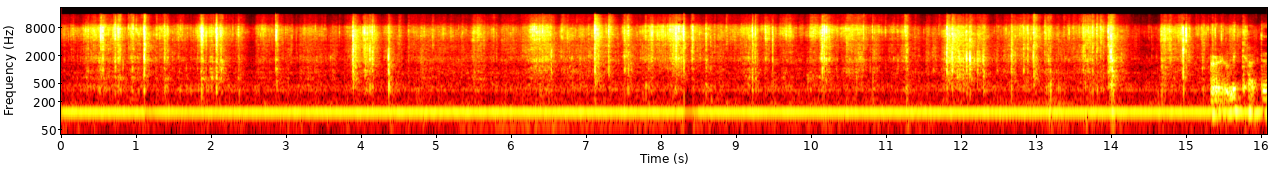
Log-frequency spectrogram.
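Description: Plastic packaging around Star Wars comics being wrestled open, a steady run of crinkling, crackling handling noise over a constant low hum, with several sharper tearing bursts close by and no voice.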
